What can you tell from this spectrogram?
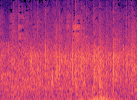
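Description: A large crowd claps and cheers in a dense, continuous wash of noise, loud and steady for the whole few seconds without any distinct voice standing out.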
